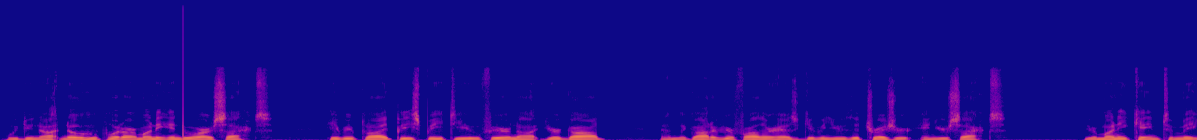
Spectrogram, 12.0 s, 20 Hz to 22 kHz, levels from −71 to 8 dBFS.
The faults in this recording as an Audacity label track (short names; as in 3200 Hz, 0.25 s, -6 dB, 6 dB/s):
1.830000	1.830000	pop -8 dBFS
